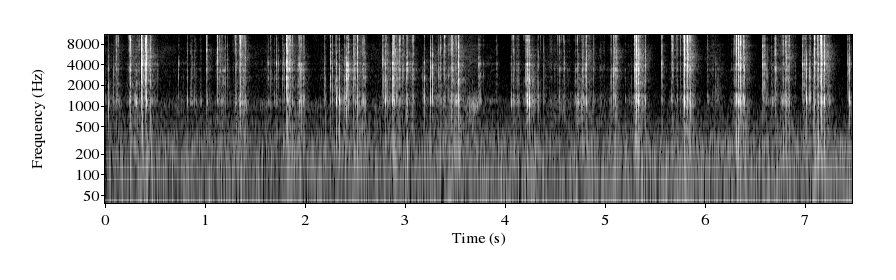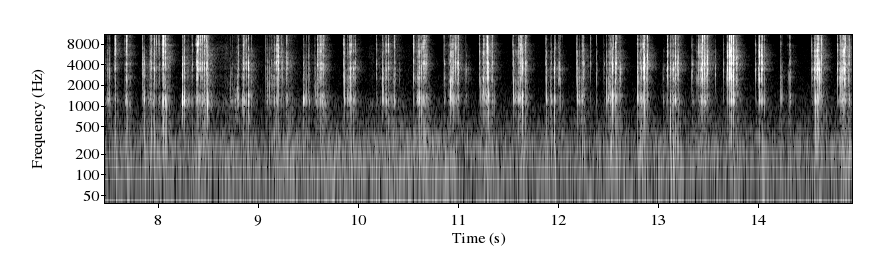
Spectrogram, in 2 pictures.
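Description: Long acrylic nails tap and click along the dark ridged rims of a hand-sized, translucent, leaf-shaped decorative glass ornament. The result is a steady stream of rapid, bright, dry ticking clicks with no lingering ring and almost no low end, continuing in quick bursts throughout.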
